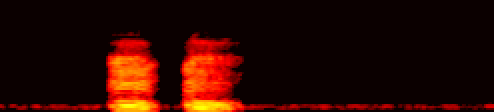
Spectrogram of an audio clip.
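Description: A person clearing their throat twice in quick succession: two short bursts about half a second apart. A faint steady low hum runs underneath.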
